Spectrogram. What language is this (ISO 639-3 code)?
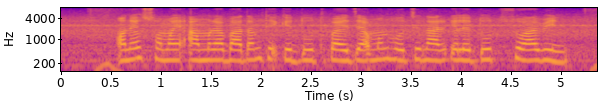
ben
